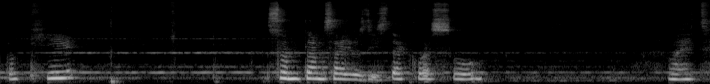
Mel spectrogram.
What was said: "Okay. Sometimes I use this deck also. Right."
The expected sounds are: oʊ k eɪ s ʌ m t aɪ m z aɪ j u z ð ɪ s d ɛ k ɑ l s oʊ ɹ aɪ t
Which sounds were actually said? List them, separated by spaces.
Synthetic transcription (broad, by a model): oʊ k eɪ s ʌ m t aɪ m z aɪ j u z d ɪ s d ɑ k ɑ s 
